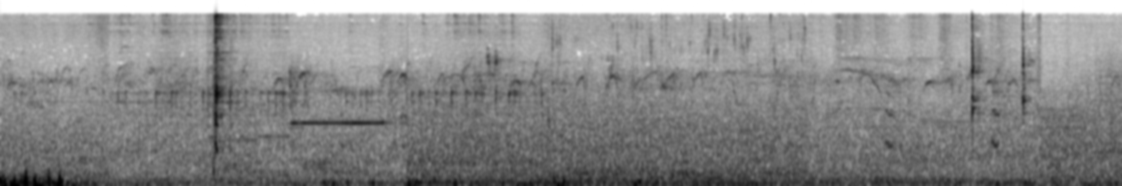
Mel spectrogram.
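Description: Water poured from a bottle into a glass mason-jar still, over a steady outdoor background with faint bird chirps. A few knocks at the start as the jar's metal lid is handled, and two clicks near the end as the bottle is capped.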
